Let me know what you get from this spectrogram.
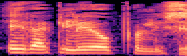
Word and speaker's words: Heracleópolis: Desde 1984 dirige la excavación de Heracópolis, lo he dicho bien. – Heracleópolis. – Heracleópolis, Jesús.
